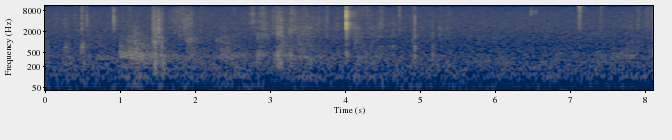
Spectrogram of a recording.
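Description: Faint paper rustling and small clicks from sticky dots being peeled off their paper backing and pressed onto a masked-off aluminium sheet, with one sharp tick about four seconds in.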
